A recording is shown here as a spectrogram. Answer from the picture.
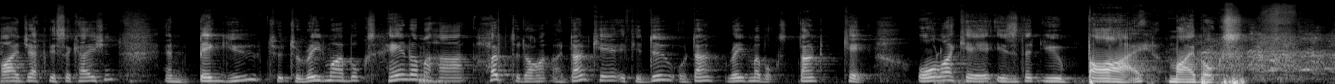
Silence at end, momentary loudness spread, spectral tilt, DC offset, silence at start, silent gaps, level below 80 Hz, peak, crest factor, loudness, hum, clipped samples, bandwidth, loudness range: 0 s; 14 LU; -5.5 dB/octave; under 0.1%; 0 s; none; -38 dBFS; -4 dBFS; 20 dB; -23 LUFS; none; under 0.1%; 18.5 kHz; 8 LU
